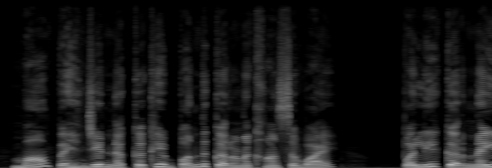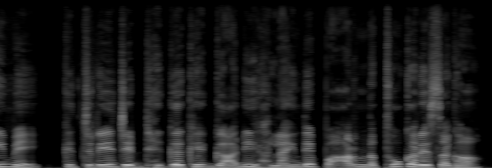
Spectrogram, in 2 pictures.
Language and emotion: Sindhi, disgusted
